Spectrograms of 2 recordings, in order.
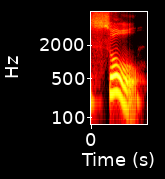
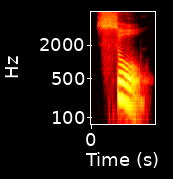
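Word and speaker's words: Seoul: I was born in Soul. And Koreans do not say soul. They pronounce it as soul. Soul, which is a little difficult.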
